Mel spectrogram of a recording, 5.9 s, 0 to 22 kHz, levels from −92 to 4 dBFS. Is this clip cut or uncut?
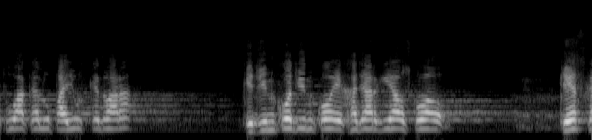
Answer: uncut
